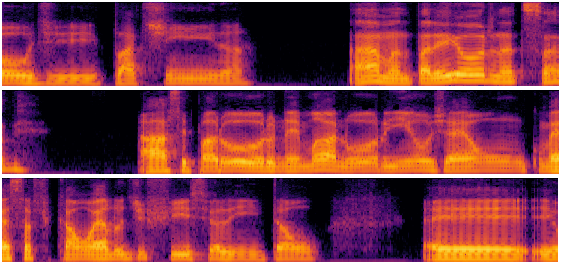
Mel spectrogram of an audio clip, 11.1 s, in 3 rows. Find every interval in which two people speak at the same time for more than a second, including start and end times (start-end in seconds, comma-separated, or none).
none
